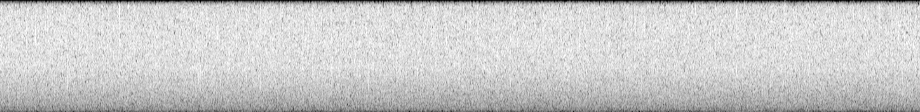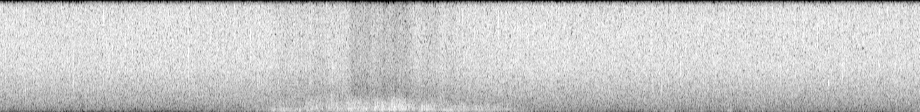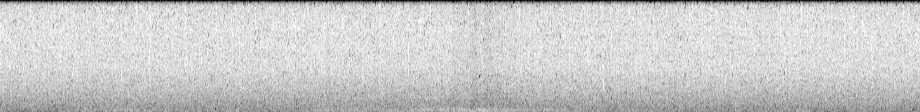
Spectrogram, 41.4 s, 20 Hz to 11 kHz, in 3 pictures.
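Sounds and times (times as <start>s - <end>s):
steady rain hiss: 0.0s - 41.4s
gentle thunder rumbling: 17.6s - 21.8s.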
